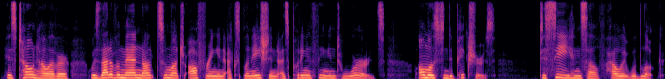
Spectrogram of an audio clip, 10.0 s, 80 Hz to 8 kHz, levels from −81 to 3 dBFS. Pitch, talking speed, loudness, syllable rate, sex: 225 Hz, 170 wpm, -19 LUFS, 5.3 syllables/s, female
